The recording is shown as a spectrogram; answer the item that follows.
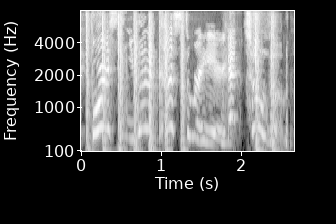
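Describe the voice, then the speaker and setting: Woman putting on a rowdy hard-drinking western lady, high pitched, swaggering and crude. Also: lively intonation, normal speed, heavy background noise. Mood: brash.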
